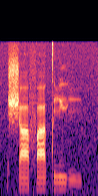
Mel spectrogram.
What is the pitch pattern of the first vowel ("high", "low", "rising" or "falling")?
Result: low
